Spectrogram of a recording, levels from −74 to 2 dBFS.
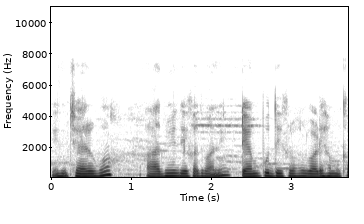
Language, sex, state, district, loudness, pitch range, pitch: Bhojpuri, female, Uttar Pradesh, Ghazipur, -14 LUFS, 165-180 Hz, 165 Hz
